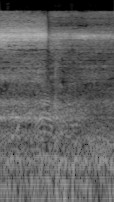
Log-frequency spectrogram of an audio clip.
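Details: Russell's viper, or chandraboda, called very dangerous: a loud, steady, high breathy hiss that cuts off sharply after under a second, leaving a softer continuing hiss.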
